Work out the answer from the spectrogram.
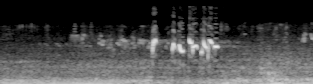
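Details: Wild Mandali bulbul calling: a rapid string of five or six fluty, bouncing notes in under a second, with soft faint twittering before and after and low background hum.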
